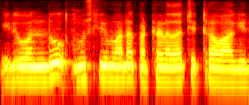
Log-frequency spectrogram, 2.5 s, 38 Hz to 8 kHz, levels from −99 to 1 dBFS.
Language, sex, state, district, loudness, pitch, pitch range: Kannada, male, Karnataka, Bangalore, -15 LUFS, 135 Hz, 130-145 Hz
